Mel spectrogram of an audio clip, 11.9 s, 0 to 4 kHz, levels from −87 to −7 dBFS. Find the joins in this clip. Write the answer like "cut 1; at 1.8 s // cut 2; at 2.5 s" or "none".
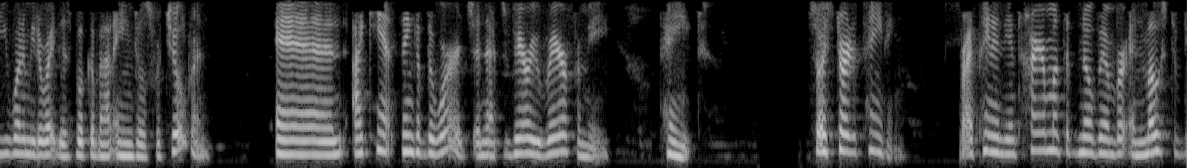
cut 1; at 6.5 s // cut 2; at 9.6 s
